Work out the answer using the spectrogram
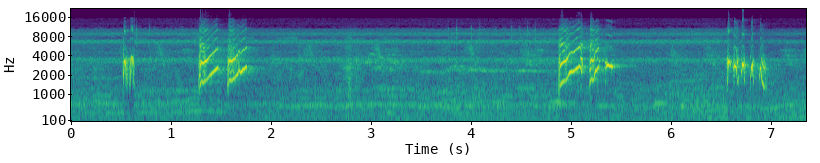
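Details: Young Yorkshire canary practising its ngriwik sound, used as a lure to get other canaries to answer and learn. Four short bursts of sharp, high chirped trills separated by pauses, over a faint steady electrical hum.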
